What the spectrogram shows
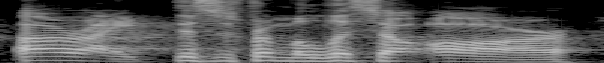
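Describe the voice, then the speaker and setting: A man's voice: on the high side, expressive, a little fast, fairly bright tone, slight background noise. A man hosting a panel talk show, teasing his co-hosts with wry jokes.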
